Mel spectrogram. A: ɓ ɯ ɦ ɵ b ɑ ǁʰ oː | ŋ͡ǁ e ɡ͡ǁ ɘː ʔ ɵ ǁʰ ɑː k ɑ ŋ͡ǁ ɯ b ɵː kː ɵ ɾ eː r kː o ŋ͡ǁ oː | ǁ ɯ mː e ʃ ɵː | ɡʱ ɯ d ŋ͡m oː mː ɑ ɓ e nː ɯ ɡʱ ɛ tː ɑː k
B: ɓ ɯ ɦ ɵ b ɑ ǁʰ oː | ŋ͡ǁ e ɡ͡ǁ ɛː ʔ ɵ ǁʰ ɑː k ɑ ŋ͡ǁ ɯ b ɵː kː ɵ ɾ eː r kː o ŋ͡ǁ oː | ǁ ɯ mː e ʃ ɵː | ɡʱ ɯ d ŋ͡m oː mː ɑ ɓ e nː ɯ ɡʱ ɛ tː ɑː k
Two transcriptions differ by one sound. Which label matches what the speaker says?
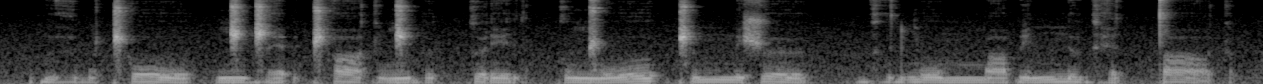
B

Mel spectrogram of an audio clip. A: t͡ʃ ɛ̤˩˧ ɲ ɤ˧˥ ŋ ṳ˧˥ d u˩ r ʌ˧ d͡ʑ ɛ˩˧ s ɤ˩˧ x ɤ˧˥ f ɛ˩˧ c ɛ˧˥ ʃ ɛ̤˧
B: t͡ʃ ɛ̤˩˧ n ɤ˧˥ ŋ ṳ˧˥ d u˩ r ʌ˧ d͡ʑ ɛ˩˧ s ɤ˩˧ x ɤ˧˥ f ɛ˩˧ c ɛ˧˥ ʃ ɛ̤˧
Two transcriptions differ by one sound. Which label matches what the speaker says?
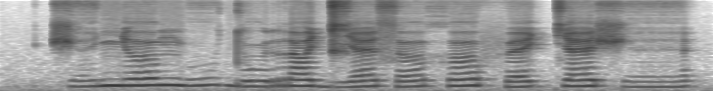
A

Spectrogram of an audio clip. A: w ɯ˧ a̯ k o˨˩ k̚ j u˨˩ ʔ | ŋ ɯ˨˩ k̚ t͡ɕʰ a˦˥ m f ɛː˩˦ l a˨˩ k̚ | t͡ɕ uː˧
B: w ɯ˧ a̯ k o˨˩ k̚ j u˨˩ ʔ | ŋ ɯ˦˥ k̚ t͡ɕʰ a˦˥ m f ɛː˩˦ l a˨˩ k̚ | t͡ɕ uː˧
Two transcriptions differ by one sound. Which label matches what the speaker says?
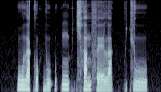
B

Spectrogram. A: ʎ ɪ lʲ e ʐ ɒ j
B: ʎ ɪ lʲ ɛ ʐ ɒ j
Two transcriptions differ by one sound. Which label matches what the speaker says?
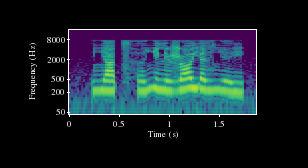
A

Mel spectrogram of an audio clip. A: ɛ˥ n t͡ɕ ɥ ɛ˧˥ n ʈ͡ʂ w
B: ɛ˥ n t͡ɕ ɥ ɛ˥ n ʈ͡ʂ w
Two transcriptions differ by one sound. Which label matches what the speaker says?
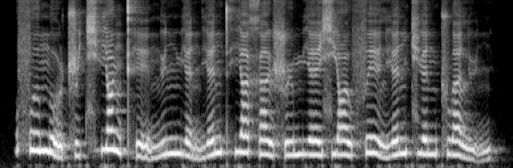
B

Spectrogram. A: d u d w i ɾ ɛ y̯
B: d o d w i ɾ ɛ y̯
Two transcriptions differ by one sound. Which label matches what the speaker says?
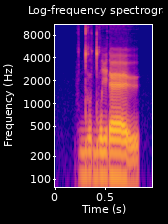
A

